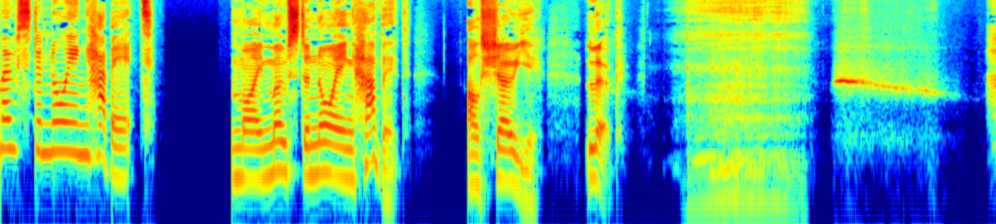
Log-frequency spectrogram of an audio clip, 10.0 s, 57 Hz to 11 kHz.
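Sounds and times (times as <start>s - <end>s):
speech: 0.0s - 1.6s, 2.3s - 4.1s, 4.7s - 6.3s, 6.9s - 7.4s
person imitating snoring: 6.8s - 8.2s.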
